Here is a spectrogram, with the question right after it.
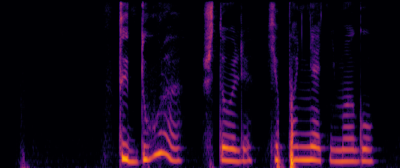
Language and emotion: Russian, angry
